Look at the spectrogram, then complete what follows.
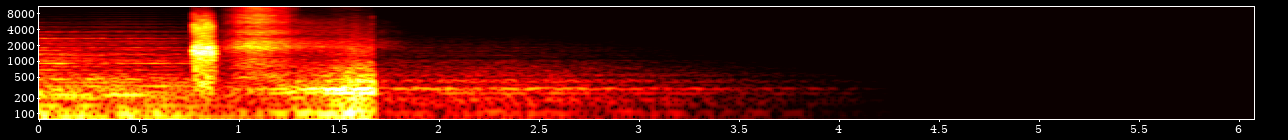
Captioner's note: quick inhale of oxygen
